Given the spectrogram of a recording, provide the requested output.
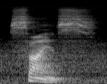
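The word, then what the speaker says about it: science: قالك لا، هنا السي حرف صامت عشان قبليه حرف الاس، الاس والسي، هنا السي حرف صامت فبالتالي مش تنطبق عليها هذه القاعدة.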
